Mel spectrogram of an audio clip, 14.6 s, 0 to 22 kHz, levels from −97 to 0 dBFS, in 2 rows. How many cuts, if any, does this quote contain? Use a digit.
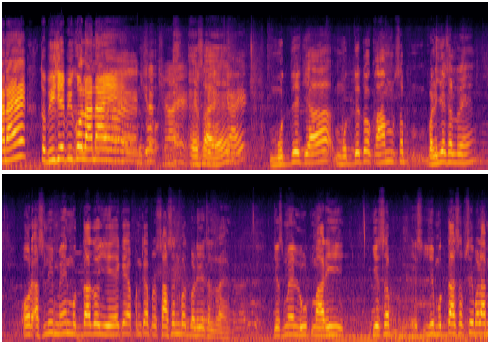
1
